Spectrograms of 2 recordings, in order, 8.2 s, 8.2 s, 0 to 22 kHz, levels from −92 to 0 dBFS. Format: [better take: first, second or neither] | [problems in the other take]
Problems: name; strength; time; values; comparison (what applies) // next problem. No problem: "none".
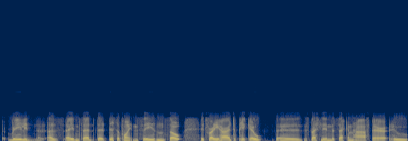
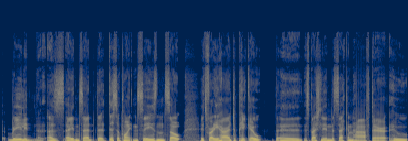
second | phone-call audio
